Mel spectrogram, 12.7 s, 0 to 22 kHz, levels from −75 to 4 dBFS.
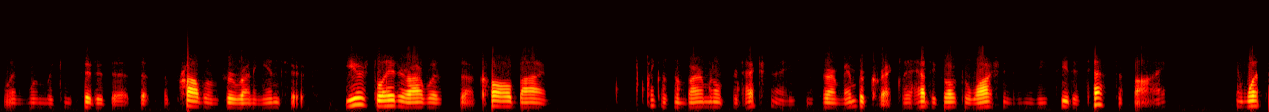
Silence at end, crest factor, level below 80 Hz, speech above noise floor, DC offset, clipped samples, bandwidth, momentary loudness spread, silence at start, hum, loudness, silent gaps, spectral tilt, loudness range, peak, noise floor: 0.1 s; 22 dB; -76 dBFS; 42 dB; under 0.1%; under 0.1%; 6.2 kHz; 18 LU; 0.05 s; none; -29 LUFS; none; -8.5 dB/octave; 8 LU; -8 dBFS; -71 dBFS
